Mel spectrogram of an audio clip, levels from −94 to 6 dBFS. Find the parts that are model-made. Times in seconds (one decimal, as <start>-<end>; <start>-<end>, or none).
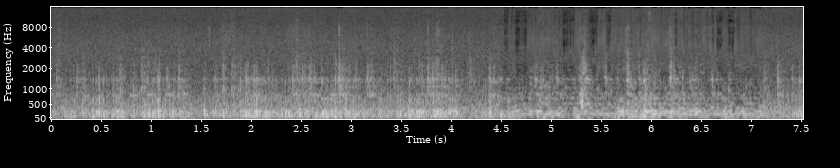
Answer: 4.5-7.1

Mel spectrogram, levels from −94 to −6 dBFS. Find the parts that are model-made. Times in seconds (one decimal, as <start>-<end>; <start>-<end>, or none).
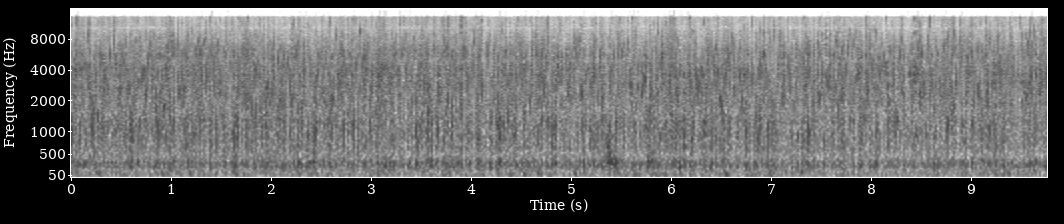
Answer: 2.7-3.5; 3.9-6.2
